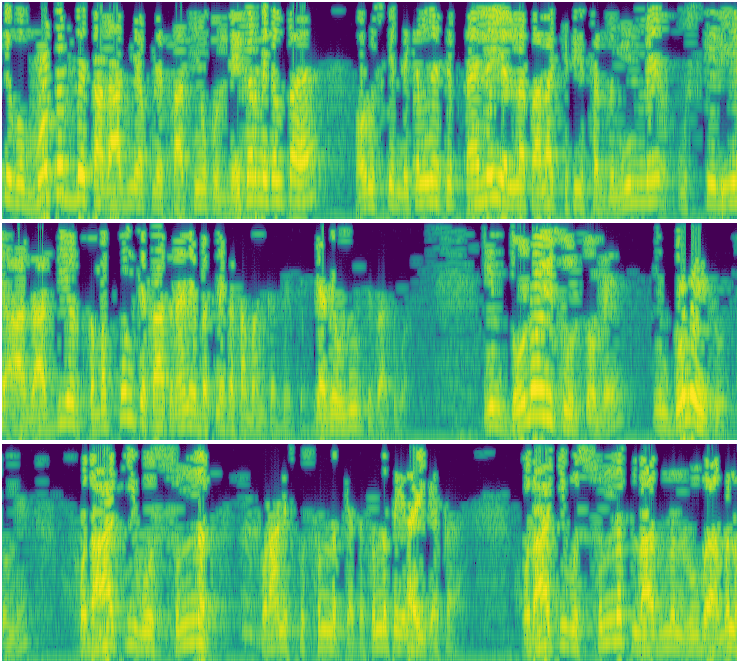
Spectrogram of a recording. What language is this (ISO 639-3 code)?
urd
